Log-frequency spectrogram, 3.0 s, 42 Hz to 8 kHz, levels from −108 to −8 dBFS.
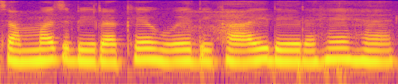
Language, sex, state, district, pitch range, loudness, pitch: Hindi, female, Jharkhand, Palamu, 175-190 Hz, -13 LUFS, 180 Hz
